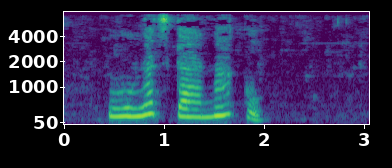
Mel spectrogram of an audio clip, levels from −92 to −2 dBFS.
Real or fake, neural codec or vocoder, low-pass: real; none; 7.2 kHz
